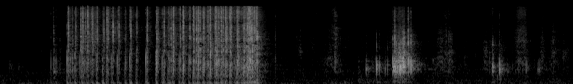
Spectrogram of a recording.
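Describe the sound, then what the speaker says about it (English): A mini tarot card deck being rifle shuffled, a loud rapid fluttering riffle of cards lasting about two seconds, followed by several softer taps and riffles as the small deck is squared and handled, with no talking. "Let's try to do some rifle shuffling."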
